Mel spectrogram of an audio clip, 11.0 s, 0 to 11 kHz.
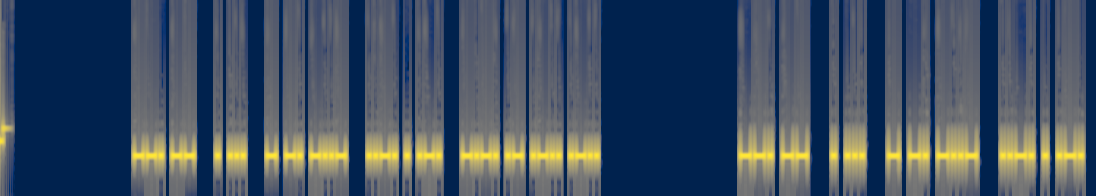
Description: Morse code, heard as a keyed tone, about 31 wpm, 700 Hz. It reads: GM ES TNX FER CALL GM ES TNX FER
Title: Speed-Racing Common QSO Phrases - 25wpm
